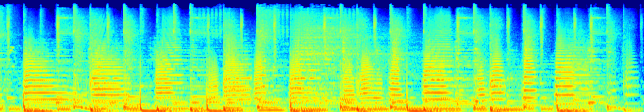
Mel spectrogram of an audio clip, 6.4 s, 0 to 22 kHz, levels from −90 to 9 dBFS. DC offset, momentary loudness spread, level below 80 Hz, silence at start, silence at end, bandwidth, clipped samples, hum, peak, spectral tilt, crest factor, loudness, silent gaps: under 0.1%; 3 LU; -20 dBFS; 0 s; 0 s; 19 kHz; under 0.1%; none; 0 dBFS; -4.5 dB/octave; 12 dB; -14 LUFS; none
